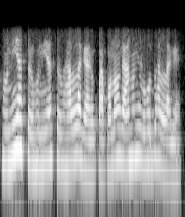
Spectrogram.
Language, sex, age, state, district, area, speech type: Assamese, female, 30-45, Assam, Sivasagar, rural, conversation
